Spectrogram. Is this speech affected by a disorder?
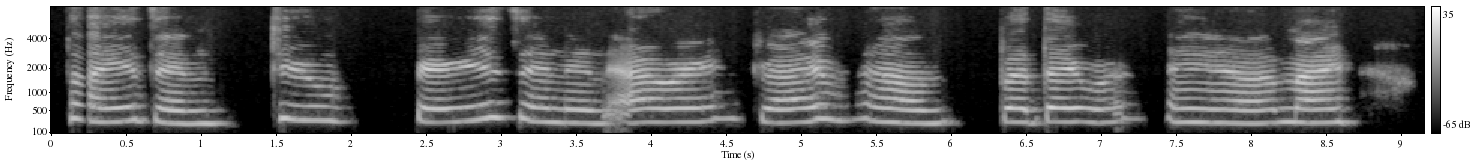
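Yes: ALS; diagnosed 2014, onset with a finger not working, diagnosis delayed; about 10 years since diagnosis, exercise as intervention, running marathons.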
